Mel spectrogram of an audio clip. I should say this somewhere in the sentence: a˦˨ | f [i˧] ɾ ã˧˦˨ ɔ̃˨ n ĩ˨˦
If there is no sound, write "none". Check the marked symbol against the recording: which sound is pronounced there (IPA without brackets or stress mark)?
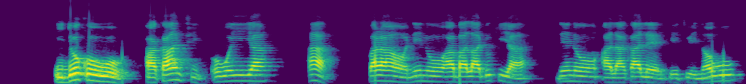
a˧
